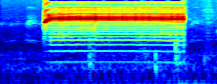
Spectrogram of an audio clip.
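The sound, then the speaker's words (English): A single sustained, nasal buzzing bleat of an eastern narrow-mouthed toad, steady and loud for nearly two seconds, with faint clicks and croaks of green tree frogs calling in the background. “Yeah, the eastern narrow-mouthed toad. Here we go.”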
